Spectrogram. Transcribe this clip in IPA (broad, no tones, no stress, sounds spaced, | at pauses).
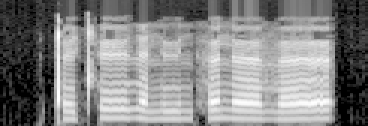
ǃ ø cʰ øː ð ɛ n ʉː n h œ n œː v œː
